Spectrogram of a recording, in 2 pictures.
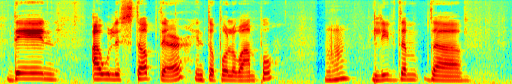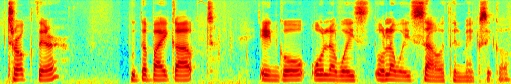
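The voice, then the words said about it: Non-native English accent. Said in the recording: “You need to get used to my accent”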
